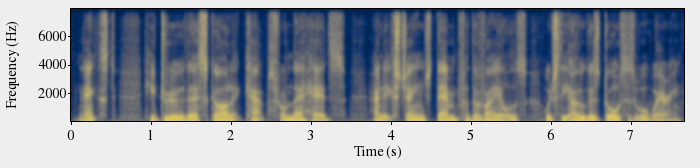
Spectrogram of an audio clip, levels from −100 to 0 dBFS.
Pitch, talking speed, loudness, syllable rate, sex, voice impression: 110 Hz, 165 wpm, -18 LUFS, 4.2 syllables/s, male, very masculine, slightly old, very thick, very tensed, powerful, bright, soft, very clear, very fluent, slightly raspy, very cool, intellectual, refreshing, very sincere, calm, mature, very friendly, very reassuring, unique, elegant, very wild, sweet, lively, kind, slightly modest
